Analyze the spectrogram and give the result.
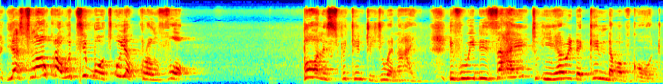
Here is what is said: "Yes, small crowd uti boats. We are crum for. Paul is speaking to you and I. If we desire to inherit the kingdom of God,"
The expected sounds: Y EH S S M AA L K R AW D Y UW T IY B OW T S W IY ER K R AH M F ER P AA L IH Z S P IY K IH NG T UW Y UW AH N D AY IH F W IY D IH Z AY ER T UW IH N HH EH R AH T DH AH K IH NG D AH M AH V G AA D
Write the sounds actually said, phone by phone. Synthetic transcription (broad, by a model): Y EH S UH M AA W K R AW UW T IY B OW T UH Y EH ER K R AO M F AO P AA L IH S S P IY K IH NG T UW Y UW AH N AY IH F W IY D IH Z AY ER T UW IH N HH EH R AH T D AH K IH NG D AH M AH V G AA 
